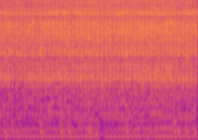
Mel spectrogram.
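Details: Single-cylinder with a melted spark plug wire, after nearly dying and left running to dry out: idles with a lumpy, uneven beat that is settling and smoothing out; still rough, likely wet or fouled.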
